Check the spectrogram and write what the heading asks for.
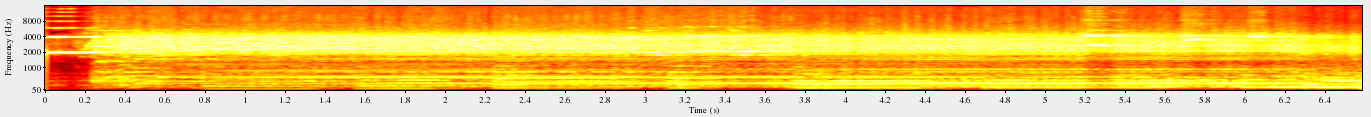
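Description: Live rock band playing loudly: electric guitars over low notes that step in pitch from one to the next.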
